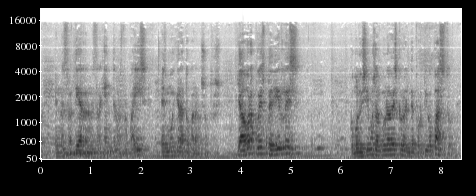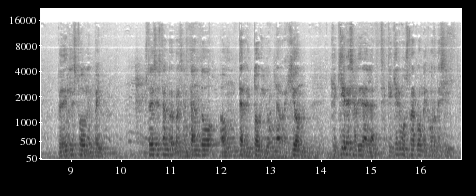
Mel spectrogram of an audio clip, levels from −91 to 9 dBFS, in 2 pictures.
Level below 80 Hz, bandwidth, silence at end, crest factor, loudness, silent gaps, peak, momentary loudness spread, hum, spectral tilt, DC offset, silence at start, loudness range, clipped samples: -36 dBFS; 15.5 kHz; 0 s; 18 dB; -17 LUFS; none; 0 dBFS; 15 LU; none; -5 dB/octave; under 0.1%; 0 s; 4 LU; under 0.1%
